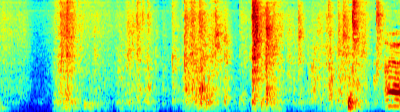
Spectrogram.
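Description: Rustling and crinkling of plastic food packaging and a shopping bag being handled, in irregular bursts.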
